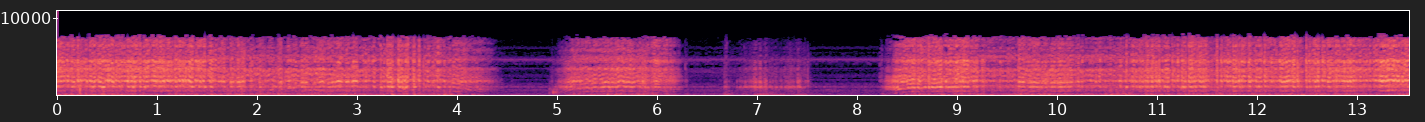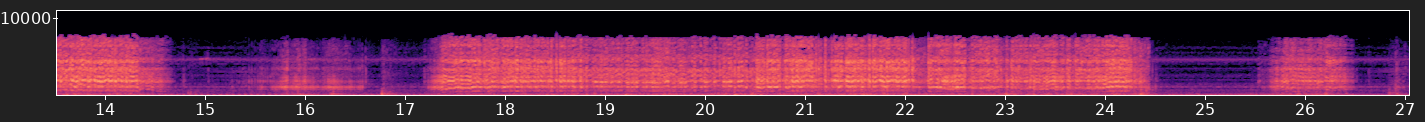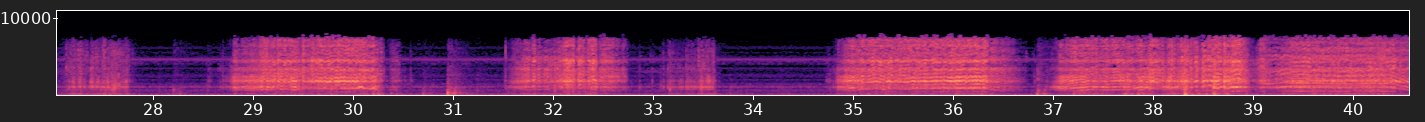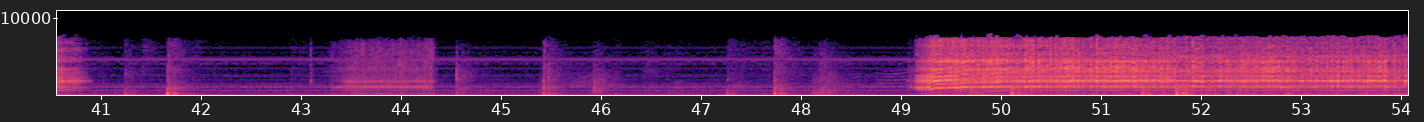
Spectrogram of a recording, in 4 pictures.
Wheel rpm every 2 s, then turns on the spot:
160, 150, 60, 30, 110, 160, 160, 40, 50, 160, 160, 130, 50, 20, 50, 50, 30, 40, 70, 130, 40, 10, 10, 0, 40, 160, 170.
6-8 14-16 26-28 30-34 40-46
